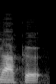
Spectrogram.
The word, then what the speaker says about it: Bunraku: Bunraku. Bunraku. Well, that's the American pronunciation. Well, how would you say it in Japan? Bunraku. Well, it's that R.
